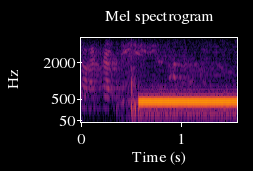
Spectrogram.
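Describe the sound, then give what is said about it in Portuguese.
A telephone ringback tone sounds on an outgoing call that nobody answers. After a moment of soft talk, a loud, steady, single-pitched tone starts and holds unbroken to the end. “Ninguém tá atendendo, só tô ligando.”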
